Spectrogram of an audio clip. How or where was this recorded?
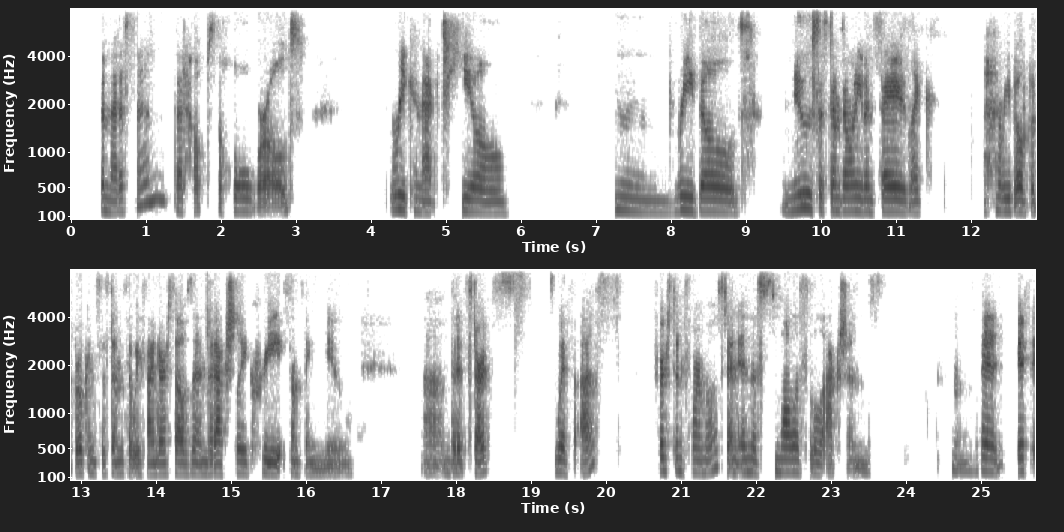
video call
